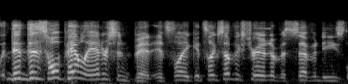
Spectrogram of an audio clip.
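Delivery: ordinary talk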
